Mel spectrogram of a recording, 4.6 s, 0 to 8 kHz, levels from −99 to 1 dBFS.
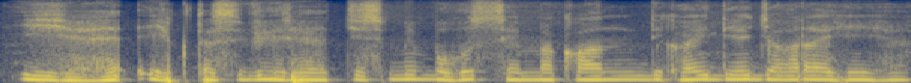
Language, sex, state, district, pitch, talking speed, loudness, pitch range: Hindi, male, Uttar Pradesh, Saharanpur, 140 Hz, 170 wpm, -16 LUFS, 130-145 Hz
